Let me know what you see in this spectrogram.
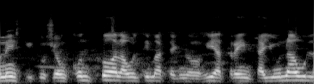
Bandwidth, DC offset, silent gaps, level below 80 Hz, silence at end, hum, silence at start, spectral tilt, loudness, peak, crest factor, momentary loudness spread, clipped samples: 7 kHz; under 0.1%; none; -62 dBFS; 0 s; none; 0 s; -7.5 dB/octave; -17 LUFS; 0 dBFS; 16 dB; 9 LU; under 0.1%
